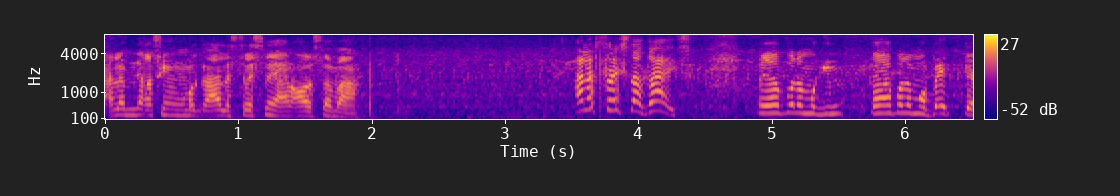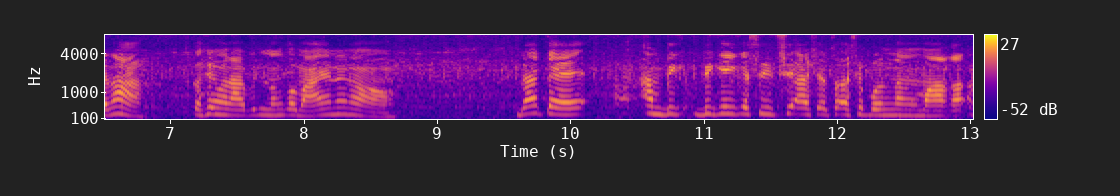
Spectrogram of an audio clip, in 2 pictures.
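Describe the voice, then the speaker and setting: A man's voice: high voice, a bit bright, slight background noise, rough recording. A young man vlogging casually at home, talking playfully and fondly to his cats with sudden squealing bursts. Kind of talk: casual vlog talk to camera.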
